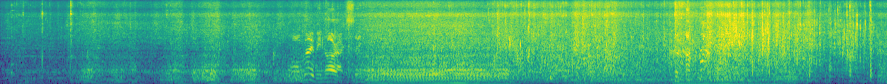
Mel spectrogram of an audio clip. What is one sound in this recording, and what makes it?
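Tyres splash and squelch through muddy water.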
